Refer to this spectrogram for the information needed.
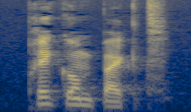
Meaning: precompact
- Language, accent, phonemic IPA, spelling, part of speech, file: French, France, /pʁe.kɔ̃.pakt/, précompact, adjective, LL-Q150 (fra)-précompact.wav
